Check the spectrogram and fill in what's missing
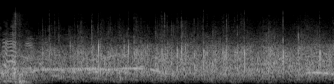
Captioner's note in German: Jubel, Stimmengewirr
